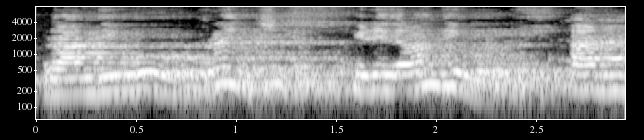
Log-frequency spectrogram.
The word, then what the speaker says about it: rendezvous: For example, a word like Rendezvous, it is a French word. My students would say rendezvous, almost like a rendezvous. It is rendezvous, very soft word. Rendezvous, French, it is rendezvous.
